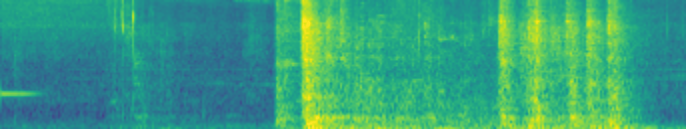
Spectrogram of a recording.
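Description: Hankyu train's double-leaf sliding passenger doors opening at a station stop: a sudden loud rush of noise starts about two seconds in, with a few knocks as the leaves slide apart, and dies away near the end.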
